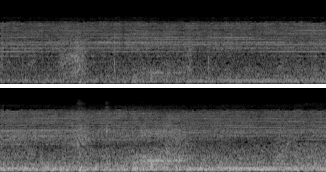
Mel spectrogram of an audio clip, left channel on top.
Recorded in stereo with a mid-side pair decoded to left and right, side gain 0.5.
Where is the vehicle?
70° right; by 3.3 s 55° right.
